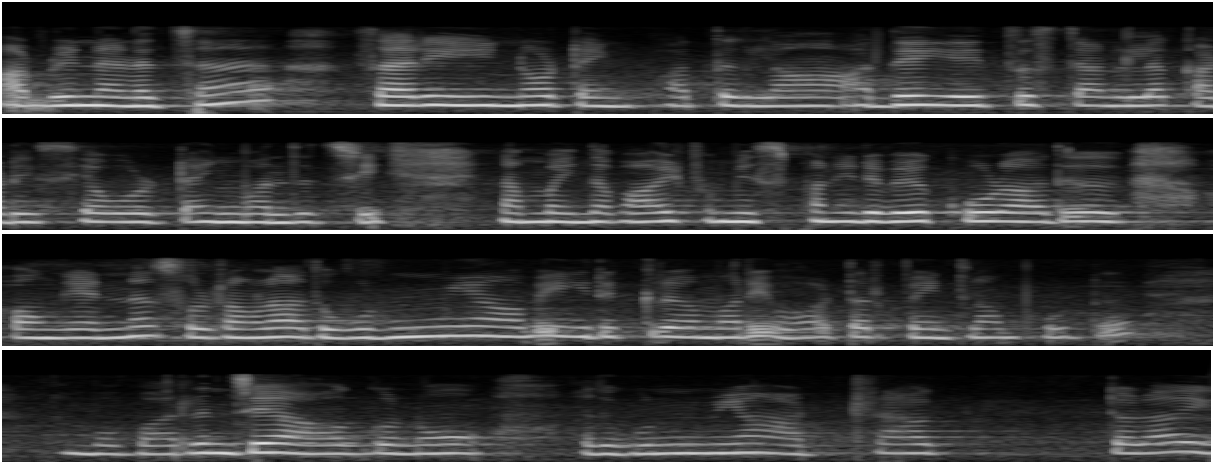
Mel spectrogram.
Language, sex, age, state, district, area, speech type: Tamil, female, 18-30, Tamil Nadu, Tiruvannamalai, urban, spontaneous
